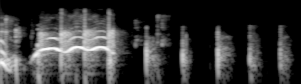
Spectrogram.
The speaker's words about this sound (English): Come on, y'all can unmute your mics and clap for that.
